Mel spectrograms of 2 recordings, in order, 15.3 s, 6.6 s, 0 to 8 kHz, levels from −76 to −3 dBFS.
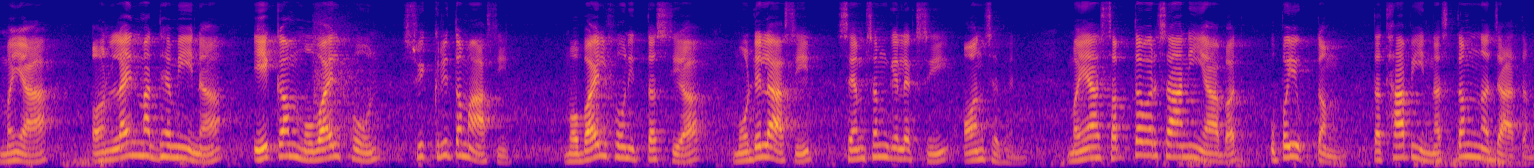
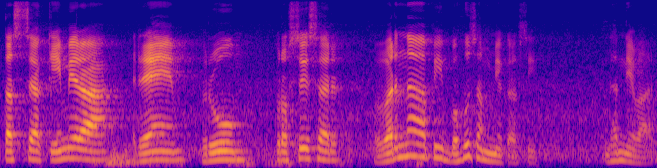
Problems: none marked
